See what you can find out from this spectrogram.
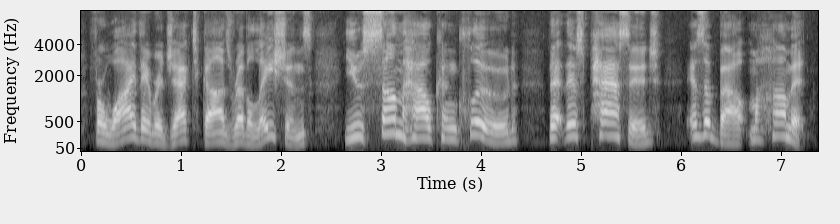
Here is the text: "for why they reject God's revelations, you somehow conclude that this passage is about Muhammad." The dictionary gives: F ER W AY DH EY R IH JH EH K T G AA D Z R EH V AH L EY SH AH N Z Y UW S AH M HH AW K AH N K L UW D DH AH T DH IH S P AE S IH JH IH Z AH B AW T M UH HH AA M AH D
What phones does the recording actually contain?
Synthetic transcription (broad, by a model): F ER W AY DH EY R IH JH EH K T G AA D Z R EH V AH L EY SH AH N Z Y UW S AH M HH AW K AH N K L UW D DH AH T DH IH S P AE S IH JH IH Z AH B AW T M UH HH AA M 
